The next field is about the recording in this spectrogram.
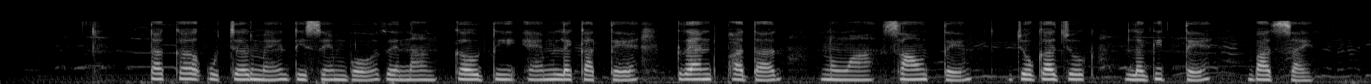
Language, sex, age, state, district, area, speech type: Santali, female, 18-30, West Bengal, Bankura, rural, read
